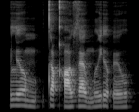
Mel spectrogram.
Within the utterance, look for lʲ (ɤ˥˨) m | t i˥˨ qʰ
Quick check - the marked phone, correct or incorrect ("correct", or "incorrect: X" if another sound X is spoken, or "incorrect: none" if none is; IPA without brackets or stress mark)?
correct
